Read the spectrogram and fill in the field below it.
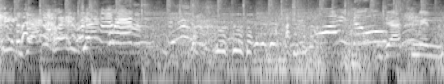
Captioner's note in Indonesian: Ketawa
